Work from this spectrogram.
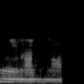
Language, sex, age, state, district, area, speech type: Kannada, male, 60+, Karnataka, Bangalore Urban, urban, conversation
